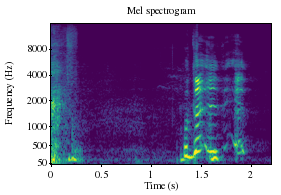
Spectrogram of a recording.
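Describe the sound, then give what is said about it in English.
A sudden sneeze bursts out partway through, a short breathy catch followed by a sharp, noisy expulsion, after a brief quieter sound at the start. “Bless you.”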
